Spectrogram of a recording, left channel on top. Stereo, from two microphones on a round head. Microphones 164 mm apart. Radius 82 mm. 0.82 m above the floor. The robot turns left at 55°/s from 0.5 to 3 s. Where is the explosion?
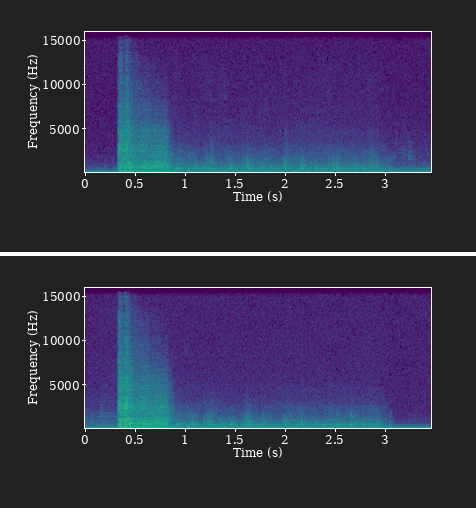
15° right (ahead or behind), 8.5 m; by 0.8 s 5° left (ahead or behind), 8.5 m.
